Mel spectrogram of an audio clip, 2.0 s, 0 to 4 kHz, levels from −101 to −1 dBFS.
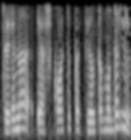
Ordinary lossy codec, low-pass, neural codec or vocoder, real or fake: AAC, 16 kbps; 3.6 kHz; none; real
